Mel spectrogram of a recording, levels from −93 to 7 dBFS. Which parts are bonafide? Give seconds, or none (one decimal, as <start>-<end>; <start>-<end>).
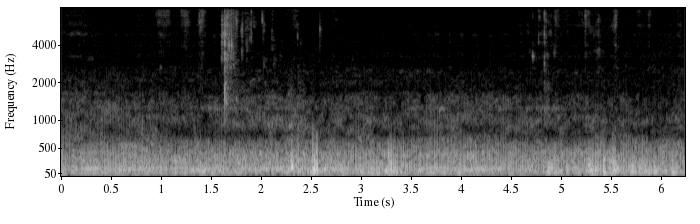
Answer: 1.7-2.7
